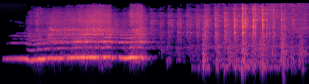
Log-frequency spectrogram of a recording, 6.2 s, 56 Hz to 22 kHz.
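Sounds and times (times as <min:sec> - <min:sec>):
steam train whistle: 0:00.1 - 0:03.3
steam train chuffing arriving at a station: 0:00.9 - 0:06.1.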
